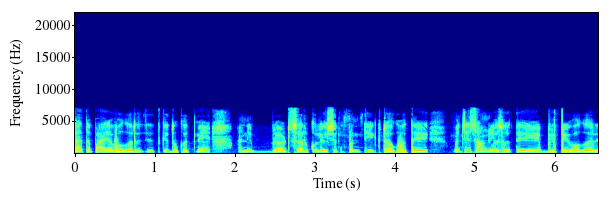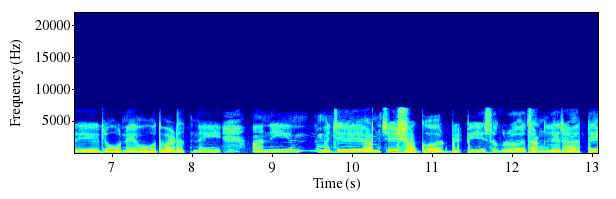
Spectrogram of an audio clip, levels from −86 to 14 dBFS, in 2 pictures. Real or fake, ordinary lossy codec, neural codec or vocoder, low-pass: real; MP3, 48 kbps; none; 7.2 kHz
